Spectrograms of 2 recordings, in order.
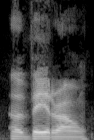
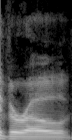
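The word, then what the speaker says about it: Verão: slowed versions of uh Veyron it's yeah it's the Portuguese word for summer and a lot of people don't know how to pronounce it I'm Portuguese so like oh that kind of thing clicks with me but uh you could say Vero they don't like whatever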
